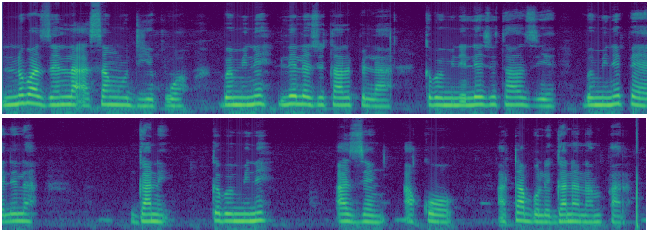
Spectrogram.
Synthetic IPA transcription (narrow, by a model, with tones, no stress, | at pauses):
n̩˨nʊ˦ba˦zɪ˦n˦la˦˨ʔa˨sa˦ŋʊ˦di˨e˨pʊ˦ɔ˦ba˨mi˨ne˦le˦la˦zʊ˦ta˦lpɪ˨laː˨ | ka˨ba˨mi˨ne˨le˦zʊ˦ta˦lzɪ˨ɛ˦ | ba˨mi˨ne˦pɛː˨lɪ˦la˨ | ɡa˦nɪ˨ | ka˨ba˨mi˨ne˦ | a˨zɪ˨ŋa̰˨kɔː˨ | a̰˨ta˦bʊ˨lɪ˨ɡa˦na˨na˨˦m˦pa˨ɾɪ˨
